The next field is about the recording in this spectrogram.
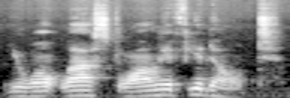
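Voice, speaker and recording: A woman's voice: deep voice, steady tone, a little slow, a little mellow, slight background noise. A woman voicing a nasty old man who sneers and taunts his wife. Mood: mock-solemn taunting. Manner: sneering, teasing.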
